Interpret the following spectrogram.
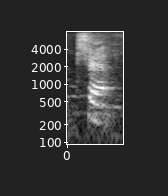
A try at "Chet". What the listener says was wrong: Gotta say it like Jet. You can't enunciate it like Chet.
